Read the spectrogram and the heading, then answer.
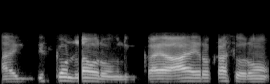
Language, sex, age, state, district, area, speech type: Tamil, male, 18-30, Tamil Nadu, Cuddalore, rural, conversation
